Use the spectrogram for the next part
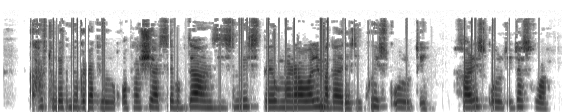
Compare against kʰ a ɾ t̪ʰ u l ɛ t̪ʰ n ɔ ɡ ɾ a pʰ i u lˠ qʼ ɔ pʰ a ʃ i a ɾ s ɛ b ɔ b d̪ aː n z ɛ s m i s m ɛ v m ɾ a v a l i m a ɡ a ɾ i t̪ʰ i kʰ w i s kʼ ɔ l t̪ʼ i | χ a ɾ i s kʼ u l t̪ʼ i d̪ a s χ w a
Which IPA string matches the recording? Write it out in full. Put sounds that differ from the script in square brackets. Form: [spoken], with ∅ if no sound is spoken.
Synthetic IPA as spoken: kʰ a ɾ t̪ʰ u l ɛ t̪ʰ n ɔ ɡ ɾ a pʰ i u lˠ qʼ ɔ pʰ a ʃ i a ɾ s ɛ b ɔ b d̪ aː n z [i] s m i s [b] ɛ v m ɾ a v a l i m a ɡ a [l] i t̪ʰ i kʰ w i s kʼ [u] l t̪ʼ i | χ a ɾ i s kʼ u l t̪ʼ i d̪ a s χ w a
